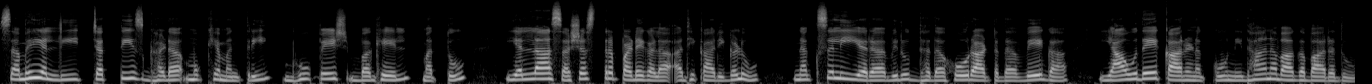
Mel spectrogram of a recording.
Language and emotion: Kannada, neutral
